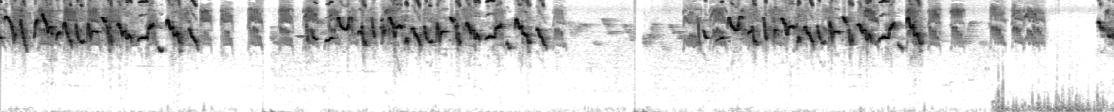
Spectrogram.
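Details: White-eye lure sound for attracting small birds: dense, high thin twittering chirps in overlapping bursts, briefly dropping away near the third and sixth seconds, with a low rumbling thud at the end.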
